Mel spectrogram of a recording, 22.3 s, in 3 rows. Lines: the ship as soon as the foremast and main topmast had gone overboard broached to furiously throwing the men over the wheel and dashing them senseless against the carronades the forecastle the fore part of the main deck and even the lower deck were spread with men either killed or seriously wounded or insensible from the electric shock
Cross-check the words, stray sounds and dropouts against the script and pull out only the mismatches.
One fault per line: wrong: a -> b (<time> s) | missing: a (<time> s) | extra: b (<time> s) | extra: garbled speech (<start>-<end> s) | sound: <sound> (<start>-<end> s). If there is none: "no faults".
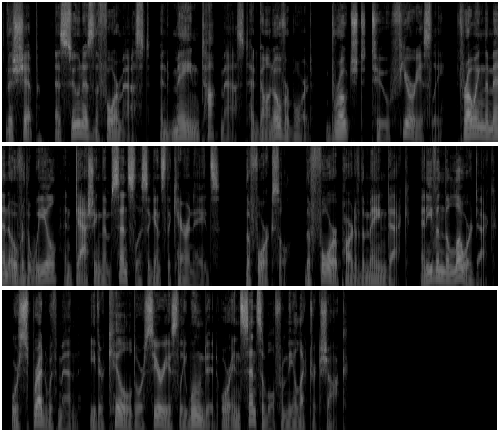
no faults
